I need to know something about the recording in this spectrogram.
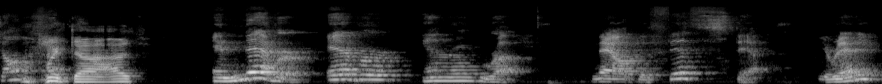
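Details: Adult man with aphasia after a stroke about 15 months earlier; early on others could not understand him at all, and he has since greatly rebuilt his vocabulary; aphasia.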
